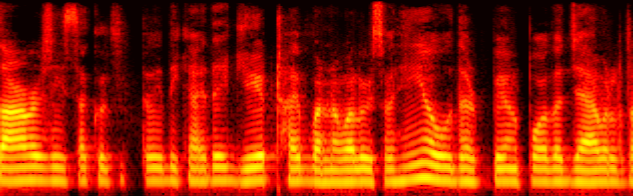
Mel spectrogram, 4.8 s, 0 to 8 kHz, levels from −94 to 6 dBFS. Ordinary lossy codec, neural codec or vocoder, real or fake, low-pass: none; codec, 16 kHz, 1 kbps, X-Codec, WavLM features, trained on Multilingual LibriSpeech; fake; none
